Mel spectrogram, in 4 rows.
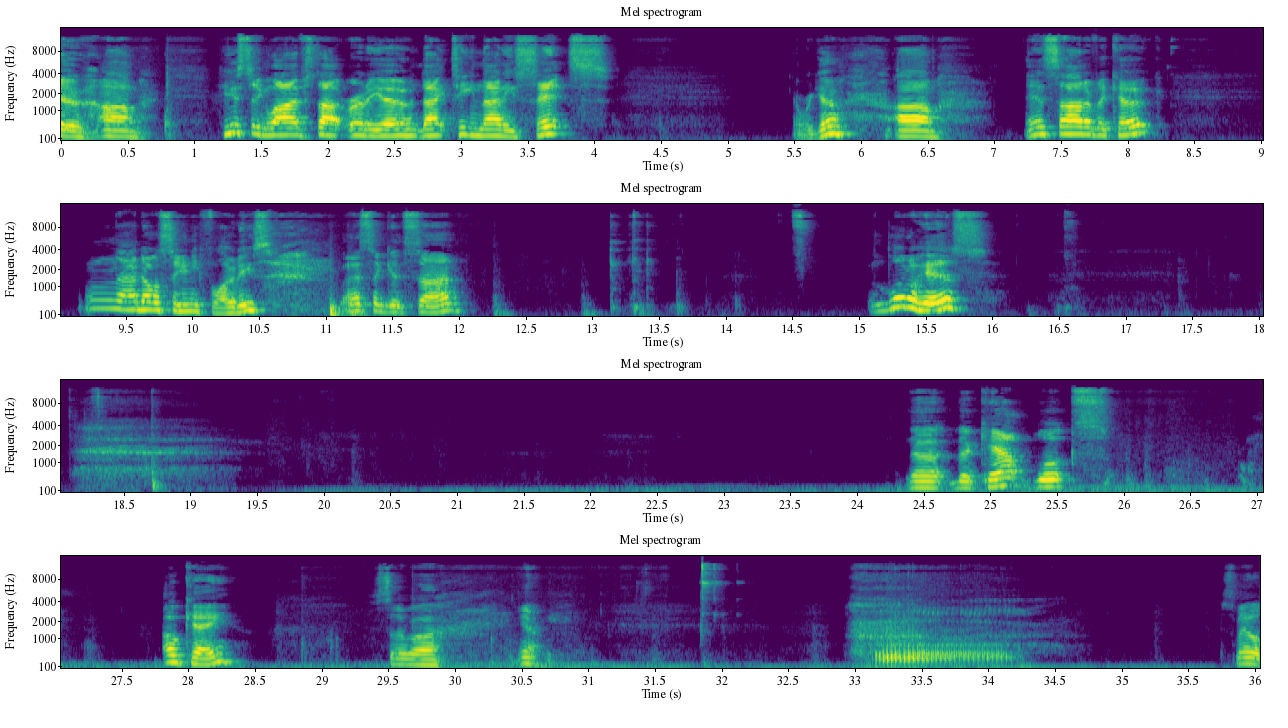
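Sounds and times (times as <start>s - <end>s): man groaning: 33.0s - 34.6s.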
